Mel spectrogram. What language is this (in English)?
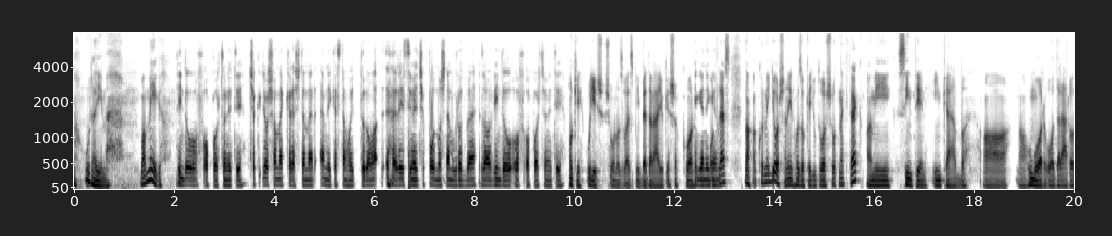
Hungarian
